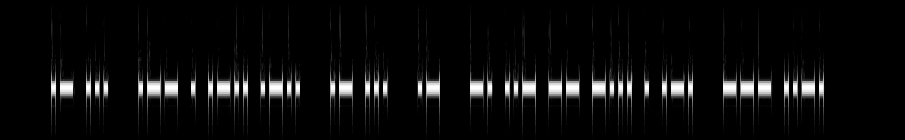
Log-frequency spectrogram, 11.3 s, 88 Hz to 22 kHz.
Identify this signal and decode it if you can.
Morse code, heard as a keyed tone, about 22 wpm, 700 Hz. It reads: AS WELL AS A NUMBER OF
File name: practice / 22wpm / Sets of 6 Words - 22wpm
